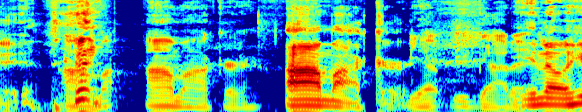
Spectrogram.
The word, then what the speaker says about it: Amacher: Oh, people like putting an R in there. Armacher. I think the traditional German was, there was an H at the front, but I don't know. Maybe all munchies. If you pronounce it amateur, you're not too far off.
